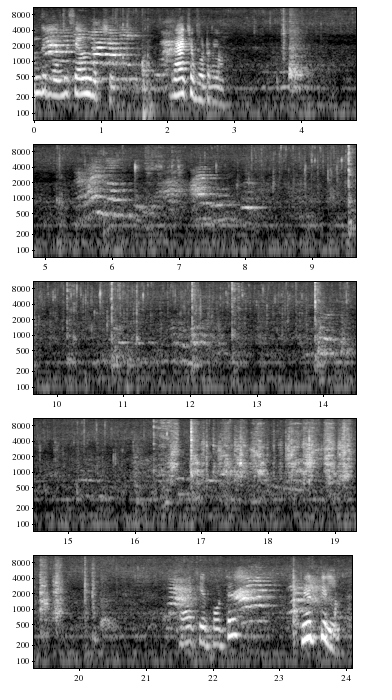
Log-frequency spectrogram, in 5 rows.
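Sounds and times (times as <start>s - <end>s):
nuts sizzling in hot fat: 0.0s - 24.0s
ladle knocking and scraping pan: 16.0s - 20.3s.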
